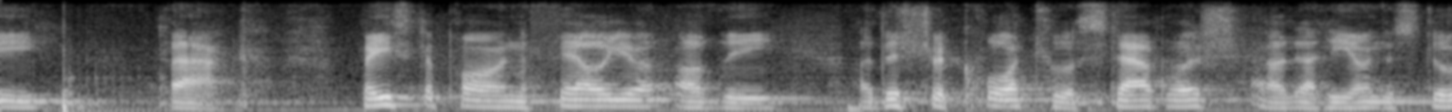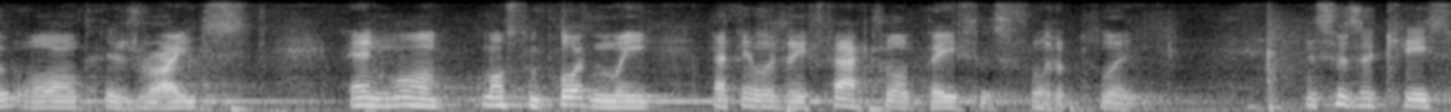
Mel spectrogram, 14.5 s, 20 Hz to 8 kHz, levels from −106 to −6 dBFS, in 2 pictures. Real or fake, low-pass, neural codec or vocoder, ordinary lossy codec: fake; 7.2 kHz; codec, 44.1 kHz, 3.4 kbps, Pupu-Codec; Opus, 24 kbps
